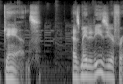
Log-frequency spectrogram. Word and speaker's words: GANs: The rapid accessibility of AI tools, such as in generative adversarial networks, pronounced GANs, has made it easier for anyone to create convincing deepfakes, and they are not limited to visual media.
